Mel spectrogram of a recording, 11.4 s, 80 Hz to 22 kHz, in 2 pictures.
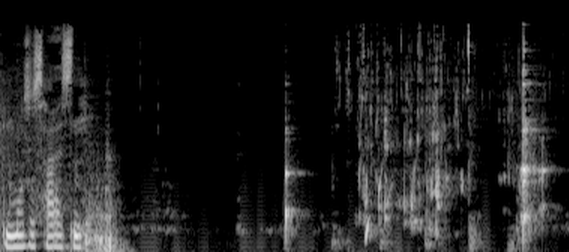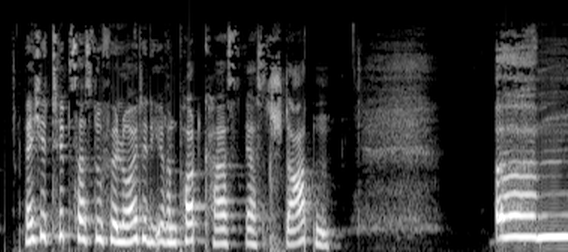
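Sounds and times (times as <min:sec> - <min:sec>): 
speech: 0:00.0 - 0:01.2, 0:06.0 - 0:09.1, 0:10.6 - 0:11.3
water pouring into a glass: 0:03.3 - 0:05.7
glass clinking: 0:05.1 - 0:05.7.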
